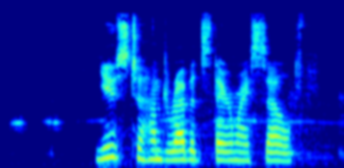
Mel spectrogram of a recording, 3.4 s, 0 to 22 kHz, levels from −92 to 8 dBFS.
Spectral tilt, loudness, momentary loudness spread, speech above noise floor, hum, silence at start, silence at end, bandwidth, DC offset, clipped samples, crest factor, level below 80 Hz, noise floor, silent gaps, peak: -2.5 dB/octave; -35 LUFS; 6 LU; 31 dB; none; 0.15 s; 0.4 s; 16 kHz; under 0.1%; under 0.1%; 20 dB; -82 dBFS; -67 dBFS; none; -18 dBFS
